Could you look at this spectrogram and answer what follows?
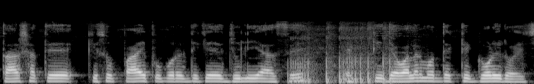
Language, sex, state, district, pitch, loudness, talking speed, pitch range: Bengali, male, Assam, Hailakandi, 140 Hz, -16 LUFS, 155 wpm, 135-145 Hz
